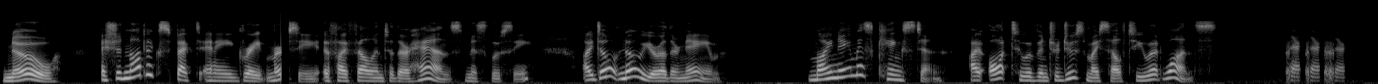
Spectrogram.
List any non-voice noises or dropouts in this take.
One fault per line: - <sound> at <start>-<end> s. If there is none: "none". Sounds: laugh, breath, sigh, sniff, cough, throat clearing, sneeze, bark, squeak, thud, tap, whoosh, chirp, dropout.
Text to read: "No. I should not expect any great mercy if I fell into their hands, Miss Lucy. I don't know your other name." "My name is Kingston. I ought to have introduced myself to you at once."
- dropout at 2.8-2.9 s
- laugh at 12.9-13.5 s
